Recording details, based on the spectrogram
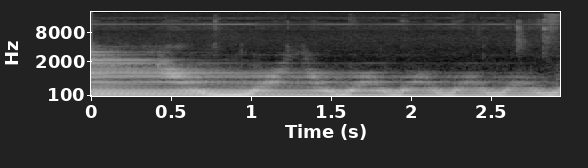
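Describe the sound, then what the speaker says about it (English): A 1993 Made-in-Japan Ibanez SR1305 bass guitar played with its mid control boosted fully and swept, giving a wah-like vocal sweep over sustained low notes, close and steady with no talking. "I'll boost the mid all the way and play with the mid control so you can hear how it."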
